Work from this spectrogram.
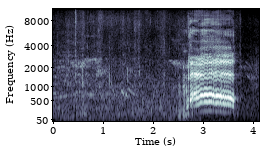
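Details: A single loud, quavering sheep bleat lasting about a second, coming after a few seconds of quiet background noise.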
